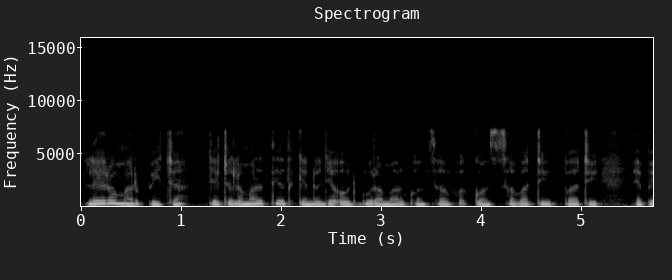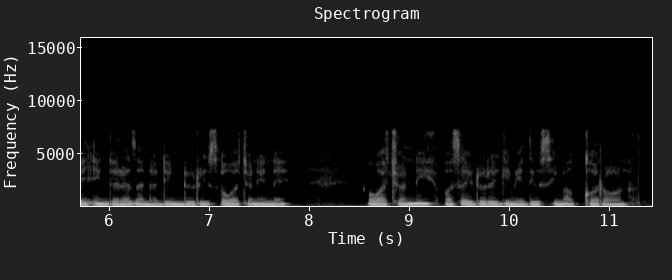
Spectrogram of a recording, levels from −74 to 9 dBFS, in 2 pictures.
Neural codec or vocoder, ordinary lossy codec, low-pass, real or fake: codec, 16 kHz, 8 kbps, FunCodec, trained on Chinese and English, 25 frames a second; none; 7.2 kHz; fake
